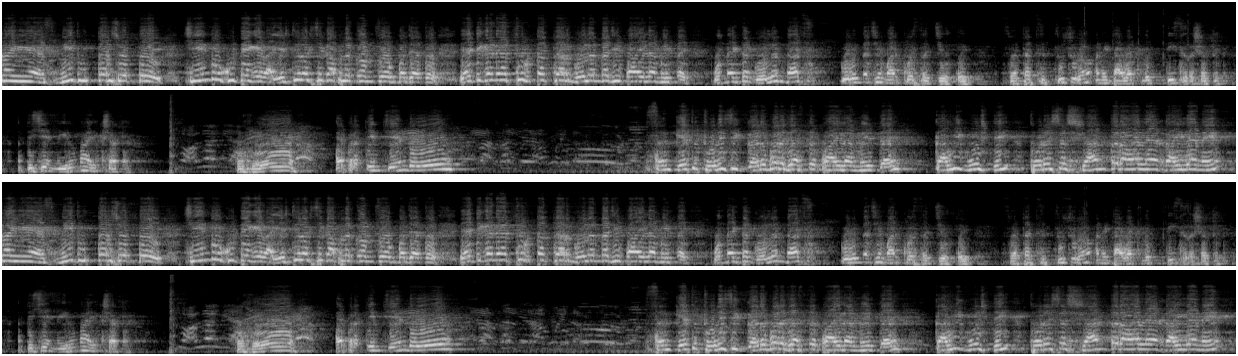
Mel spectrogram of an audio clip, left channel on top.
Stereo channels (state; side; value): normal; both; correlation -0.19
